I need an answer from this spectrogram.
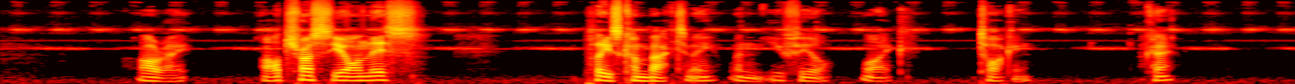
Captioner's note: sighs deeply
